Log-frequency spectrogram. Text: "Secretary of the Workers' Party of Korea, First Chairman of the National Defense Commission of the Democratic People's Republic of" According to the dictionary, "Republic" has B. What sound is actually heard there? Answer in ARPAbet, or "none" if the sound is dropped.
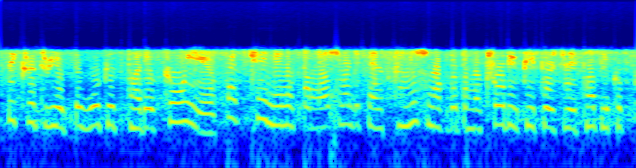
B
